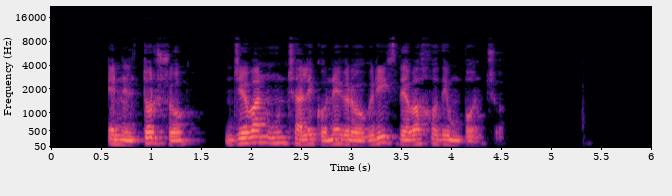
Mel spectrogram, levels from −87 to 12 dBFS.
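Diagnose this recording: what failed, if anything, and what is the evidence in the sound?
Nothing failed; no faults audible.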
